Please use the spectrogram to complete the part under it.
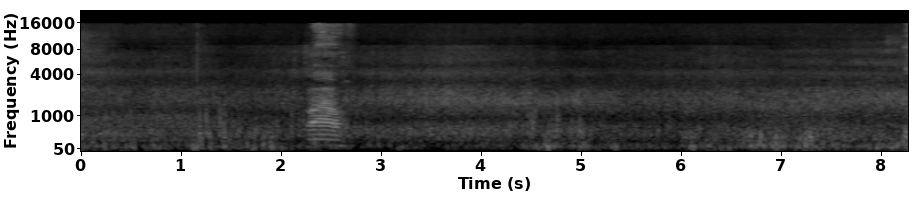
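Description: Surf rolls steadily along the Pacific Ocean coast, a continuous wash of waves mixed with wind buffeting the microphone, with a brief sharper burst near the middle.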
